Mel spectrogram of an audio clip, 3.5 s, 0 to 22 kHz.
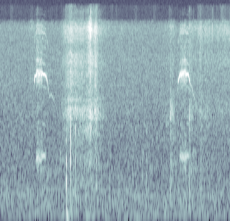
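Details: Sleeping pet hedgehog Kenta, male, born 15 January 2020, snores with two faint whistling breaths about two seconds apart. A short scratchy rustle falls between them, all over low background hiss.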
